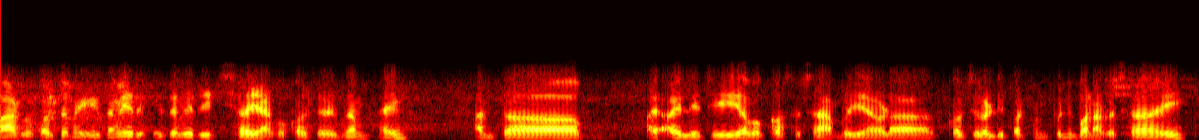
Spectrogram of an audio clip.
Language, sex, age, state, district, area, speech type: Nepali, male, 45-60, West Bengal, Kalimpong, rural, conversation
